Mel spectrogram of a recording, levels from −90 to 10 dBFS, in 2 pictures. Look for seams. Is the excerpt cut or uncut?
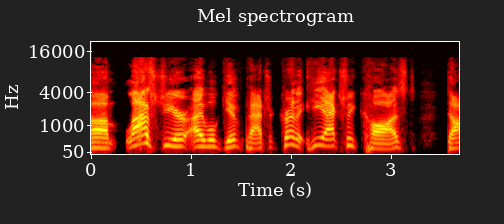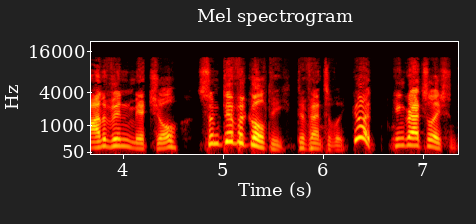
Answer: cut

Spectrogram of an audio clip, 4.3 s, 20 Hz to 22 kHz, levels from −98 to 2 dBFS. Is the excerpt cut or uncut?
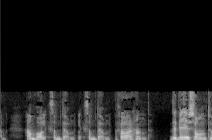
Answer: cut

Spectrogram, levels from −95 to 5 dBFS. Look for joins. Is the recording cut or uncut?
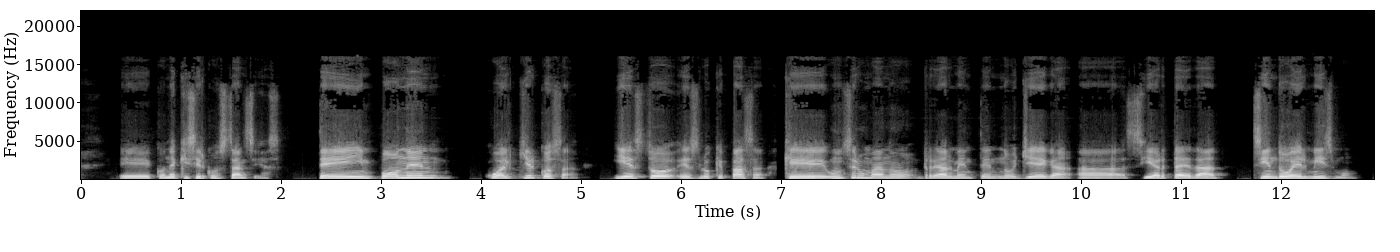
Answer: cut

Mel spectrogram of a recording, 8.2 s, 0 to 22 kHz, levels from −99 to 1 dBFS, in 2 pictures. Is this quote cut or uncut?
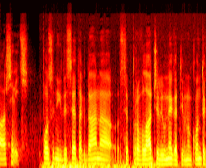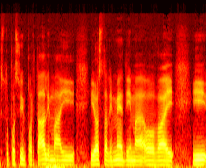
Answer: cut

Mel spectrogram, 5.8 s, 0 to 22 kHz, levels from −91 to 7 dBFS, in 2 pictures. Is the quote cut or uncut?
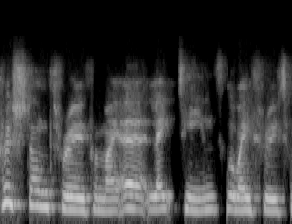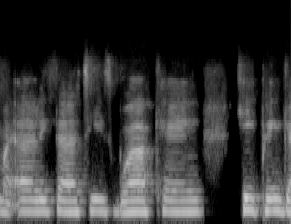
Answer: cut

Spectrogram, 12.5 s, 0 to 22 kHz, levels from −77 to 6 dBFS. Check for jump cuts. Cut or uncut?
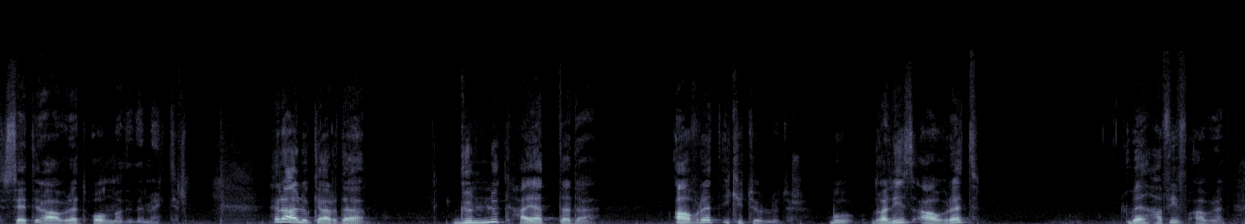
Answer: uncut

